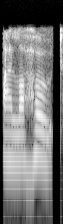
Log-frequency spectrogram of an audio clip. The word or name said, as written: Isle au Haut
